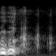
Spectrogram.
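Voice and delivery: short high burst of laughter; mock laugh. Preacher imitating disciples laughing about Judas. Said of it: "He laughed".

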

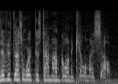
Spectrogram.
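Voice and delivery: high, exasperated; fed up, half joking; exasperated threat. Retold or imitated. Naaman's frustrated threat.

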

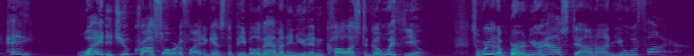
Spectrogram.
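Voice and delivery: high, loud mock threat from the Ephraimites; hammed-up bully tribe shouting their grievance; mock angry mob. Ephraim men threatening Jephthah, loud and high mock anger.

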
